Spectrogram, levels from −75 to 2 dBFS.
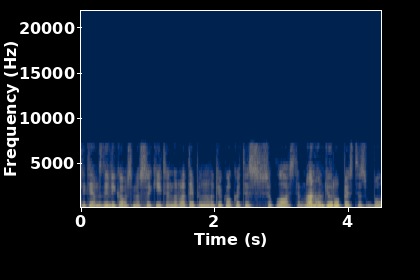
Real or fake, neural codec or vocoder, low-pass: fake; codec, 16 kHz, 1.1 kbps, Voila-Tokenizer; 7.2 kHz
